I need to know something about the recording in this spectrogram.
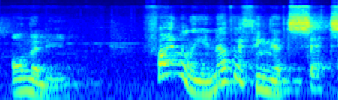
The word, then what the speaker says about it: underlig: In Swedish, it's pronounced underlig, but in Danish, it's onelig.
